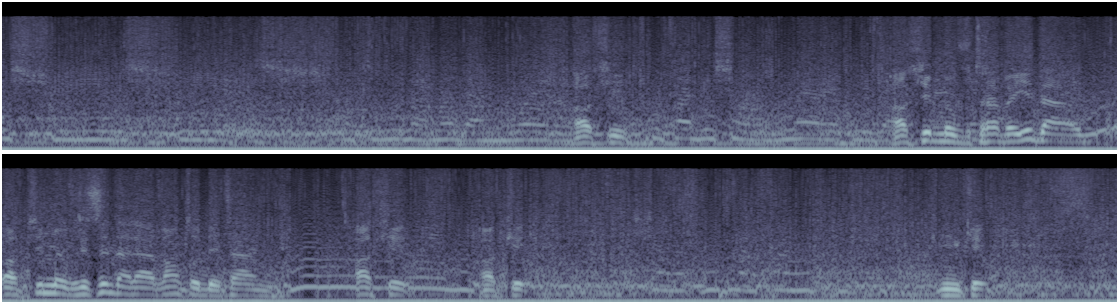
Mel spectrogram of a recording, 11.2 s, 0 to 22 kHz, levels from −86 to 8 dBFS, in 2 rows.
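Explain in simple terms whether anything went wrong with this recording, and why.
Throughout, the sound is grainy and gritty, most likely from low bit depth without dither (about 4 bits, truncated). Unlike steady hiss, the roughness follows the sound.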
